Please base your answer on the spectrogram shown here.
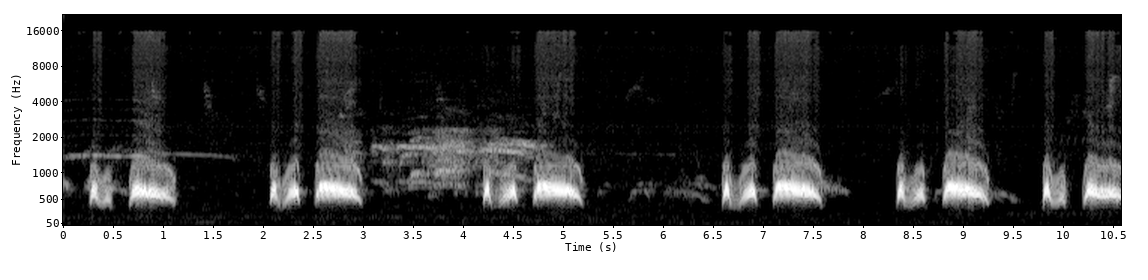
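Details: Spotted dove song used to attract wild birds, with bursts of doubled short notes and long falling coos separated by brief pauses, and a faint higher bird call overlapping in the first half.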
